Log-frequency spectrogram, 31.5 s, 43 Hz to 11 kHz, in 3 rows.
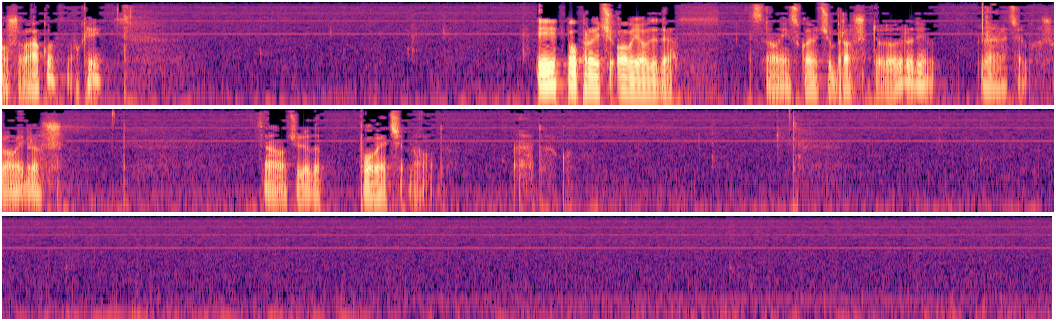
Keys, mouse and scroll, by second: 0.7 click, 2.8 click, 9.5 click, 13.6 click, 15.6 click, 17.8 ctrl+z, 20.4 click, 21.8-27.9 drag, 28.4-31.5 drag.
